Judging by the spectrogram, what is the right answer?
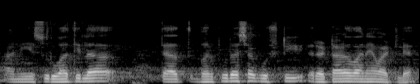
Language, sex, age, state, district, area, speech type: Marathi, male, 18-30, Maharashtra, Jalna, rural, spontaneous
